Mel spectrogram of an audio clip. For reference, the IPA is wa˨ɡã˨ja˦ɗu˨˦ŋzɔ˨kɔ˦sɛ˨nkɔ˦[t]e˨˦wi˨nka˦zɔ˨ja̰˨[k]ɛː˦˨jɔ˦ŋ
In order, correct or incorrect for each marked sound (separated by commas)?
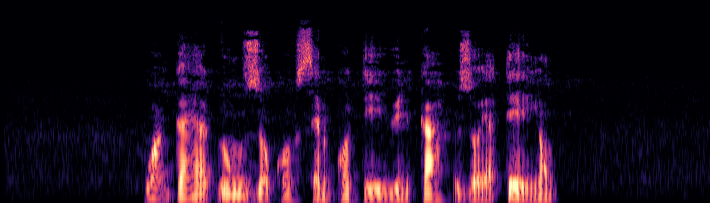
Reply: correct, incorrect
